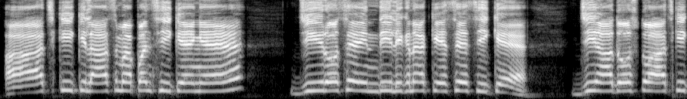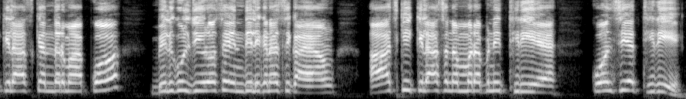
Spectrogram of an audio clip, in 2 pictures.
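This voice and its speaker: A man's voice: extremely high pitch, steady tone, normal speed, pushed and bright, dry recording, clean studio sound. A man teaching beginners to write words step by step, repeating each word and asking the viewer questions. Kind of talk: slow spelling lesson for beginners.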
